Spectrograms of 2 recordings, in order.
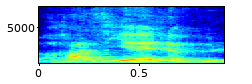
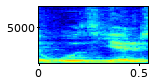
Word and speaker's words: Raziel: à suivre l'archange alors Raziel là il est dit prononcé rosienne moi c'est vrai que je dis toujours Raziel mais bon prononcez rosielle ce qui signifie secret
